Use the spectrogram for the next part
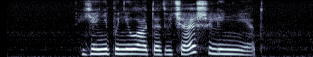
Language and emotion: Russian, angry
